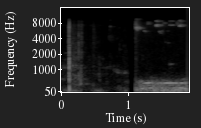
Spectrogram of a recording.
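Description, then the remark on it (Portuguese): A songbird sings in short, high chirping notes over a steady background hum, with a sharp click near the start and a brief silent gap before the singing continues. “Não há nada mais bonito que o canto de um passarinho, mas preso longe do ninho, seu canto é tão esquisito.”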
